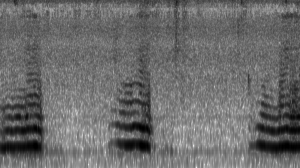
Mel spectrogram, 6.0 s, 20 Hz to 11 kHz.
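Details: Cat snoring: three high, whistling, squeaky breath sounds at a steady rhythm of about 25 per minute, with quiet gaps between.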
